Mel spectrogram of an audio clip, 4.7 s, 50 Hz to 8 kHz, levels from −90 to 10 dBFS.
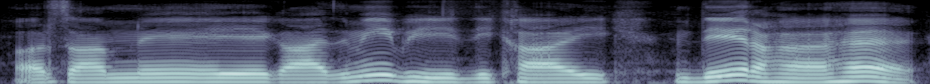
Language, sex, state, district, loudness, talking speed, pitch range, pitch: Hindi, male, Jharkhand, Ranchi, -12 LUFS, 115 wpm, 130-145 Hz, 140 Hz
